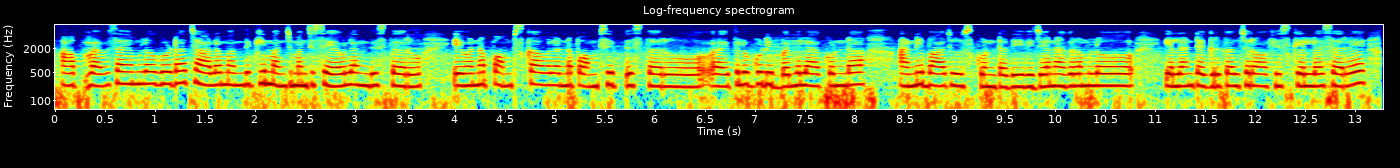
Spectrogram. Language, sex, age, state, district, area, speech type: Telugu, female, 30-45, Andhra Pradesh, Vizianagaram, rural, spontaneous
